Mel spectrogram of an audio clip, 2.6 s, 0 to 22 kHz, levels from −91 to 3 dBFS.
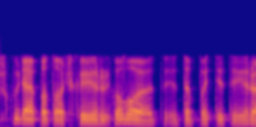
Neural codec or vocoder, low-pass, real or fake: vocoder, 24 kHz, 100 mel bands, Vocos; 3.6 kHz; fake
